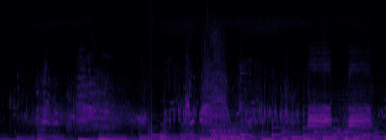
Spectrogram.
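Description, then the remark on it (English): A crow caws harshly again and again, loud, its rasping calls coming in uneven bursts with other squawking birds mixed in; no one speaks. “Vulture's distracted. Crow makes his move.”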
